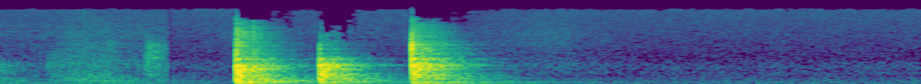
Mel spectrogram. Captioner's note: knocking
